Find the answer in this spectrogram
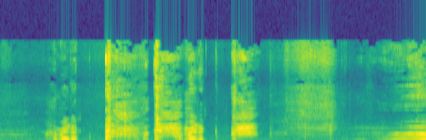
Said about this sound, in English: I hate fucking coughing on the mic, dude, but it's what it is.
